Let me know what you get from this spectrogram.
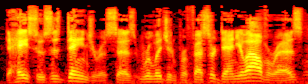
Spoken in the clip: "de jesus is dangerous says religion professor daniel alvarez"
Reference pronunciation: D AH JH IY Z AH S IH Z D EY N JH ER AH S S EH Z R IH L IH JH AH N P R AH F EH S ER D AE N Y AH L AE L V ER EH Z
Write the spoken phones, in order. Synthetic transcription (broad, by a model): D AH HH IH S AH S IH Z D EY N JH ER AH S S EH Z R IH L IH JH AH N P R AH F EH S ER D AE N Y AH L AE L V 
